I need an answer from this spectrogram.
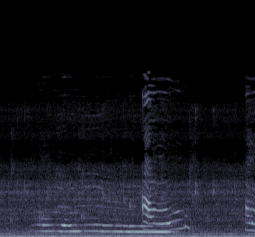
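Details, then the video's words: Rescue kittens Sisko and Mila chatting to each other on a Tiny Kittens Society live-stream cam: a long, level, drawn-out mew, then a sharper call that bends upward, over a steady low hum. "Tiny Kittens Sisko & Mila trilling and talking to each other"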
